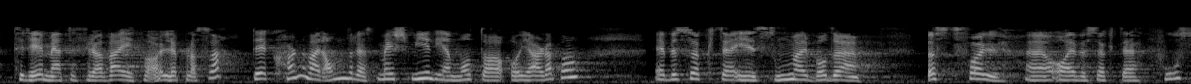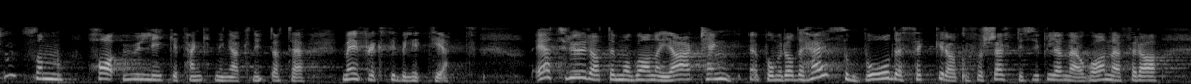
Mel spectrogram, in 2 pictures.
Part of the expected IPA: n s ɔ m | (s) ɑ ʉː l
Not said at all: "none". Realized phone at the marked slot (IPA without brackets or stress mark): h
